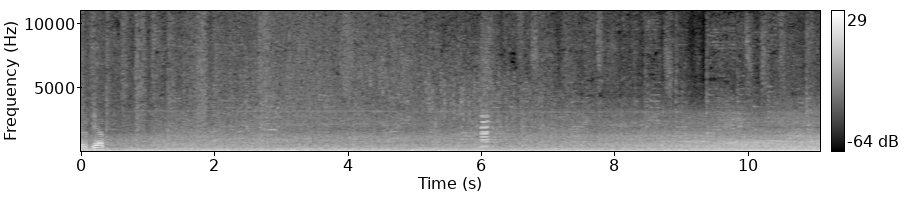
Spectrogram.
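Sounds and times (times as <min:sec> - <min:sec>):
street traffic: 0:00.0 - 0:11.0
wind: 0:00.0 - 0:11.0
car horn beep: 0:06.0 - 0:06.4.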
